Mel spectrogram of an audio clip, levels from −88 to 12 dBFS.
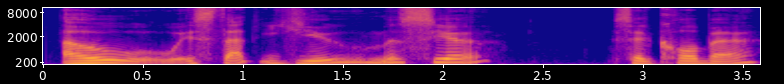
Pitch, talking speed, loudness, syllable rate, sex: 160 Hz, 115 wpm, -18 LUFS, 3.2 syllables/s, male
